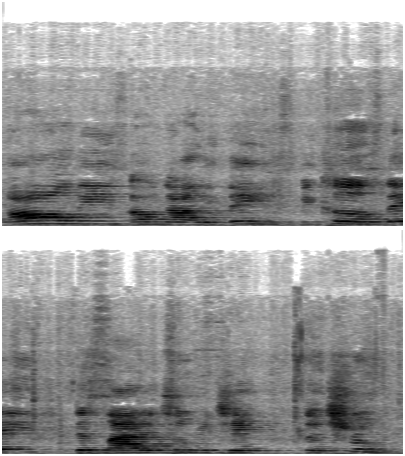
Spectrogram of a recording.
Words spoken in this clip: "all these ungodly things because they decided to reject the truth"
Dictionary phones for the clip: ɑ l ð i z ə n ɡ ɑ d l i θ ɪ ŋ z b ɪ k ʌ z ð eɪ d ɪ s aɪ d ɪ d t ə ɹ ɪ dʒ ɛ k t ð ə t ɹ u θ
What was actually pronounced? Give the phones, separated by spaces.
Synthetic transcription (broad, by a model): ɑ l ð i z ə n ɡ ɑ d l i θ ɪ ŋ z b ɪ k ʌ z ð eɪ d ɪ s aɪ d ɪ d t ə ɹ ɪ dʒ ɛ k t ð ə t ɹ u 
